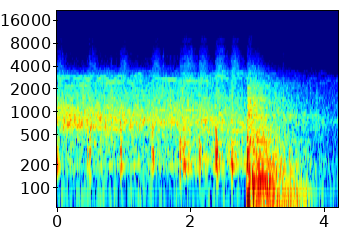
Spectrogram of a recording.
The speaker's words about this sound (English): With China in a mess after years of nationalist rule, Mao is greeted as a hero by the people. He allows himself a smile as he takes in the crowd's applause.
